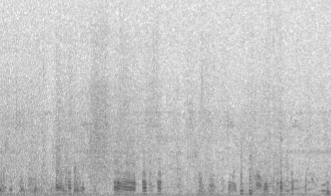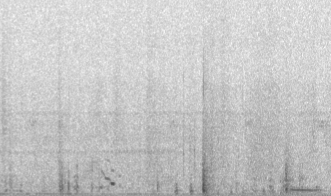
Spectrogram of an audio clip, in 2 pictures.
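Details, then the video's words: Hens and roosters together: a flock of chickens clucking in scattered bursts, some sharp squawks and low murmuring clucks, occasional louder notes standing out over constant farmyard hiss. "Chicken Sounds Noises Hens Clucking Roosters Crowing"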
